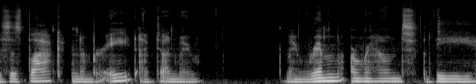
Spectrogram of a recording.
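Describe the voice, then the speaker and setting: A woman speaks very slowly in a very deep, low pitch, sounding somewhat breathy. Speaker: nail art creator. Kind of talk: tutorial. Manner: halting.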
